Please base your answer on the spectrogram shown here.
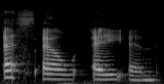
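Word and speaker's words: Slane: yeah his name is slain how do you spell that s l a n e okay obviously it's text based so I'm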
